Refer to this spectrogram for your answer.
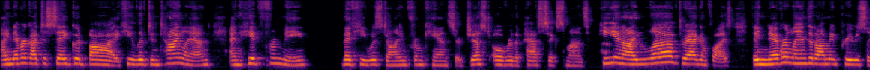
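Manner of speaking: normal talking voice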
